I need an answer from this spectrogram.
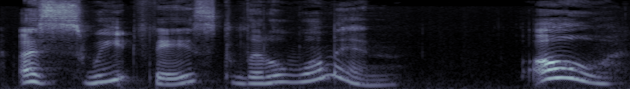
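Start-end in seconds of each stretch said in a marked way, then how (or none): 2.6-3.1 higher and louder; startled oh. Acted. Cinderella meeting the fairy godmother, startled. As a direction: caught by surprise.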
